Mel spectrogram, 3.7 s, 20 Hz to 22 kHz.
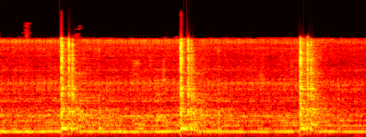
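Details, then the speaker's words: Dry ice blaster hopper: steady motor hum with a sharp knock about every 1.2 s as the percussion arm bangs the hopper side to keep ice pellets flowing smoothly to the screw feed; normal operation. "that knocking sound that you can hear is a percussion arm which repeatedly bangs against the side of the hopper to keep the flow of ice pellets nice and smooth down into the organ"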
